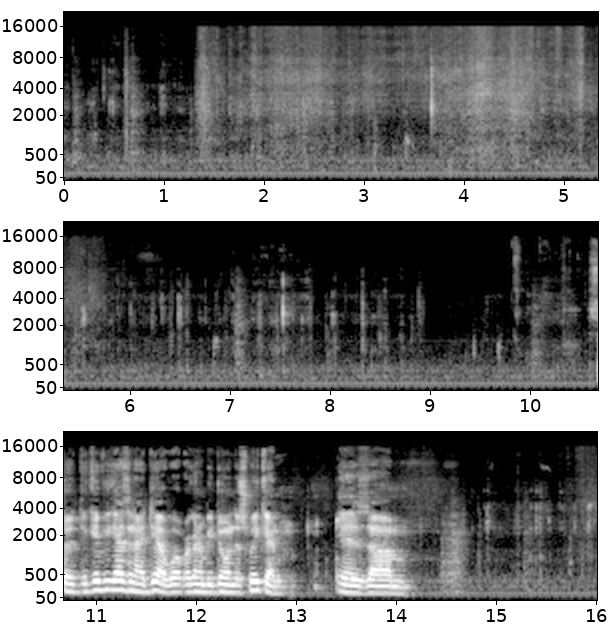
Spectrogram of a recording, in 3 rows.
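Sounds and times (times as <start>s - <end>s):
chewing with mouth closed: 0.0s - 1.7s, 4.8s - 10.6s, 14.6s - 16.0s.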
